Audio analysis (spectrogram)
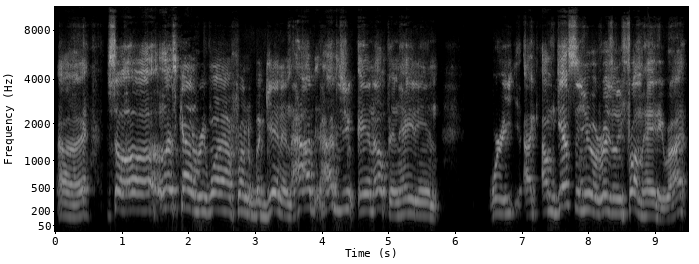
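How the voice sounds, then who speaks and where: Man, livestream host, casual hesitant questions, fairly high voice, dull lo-fi audio. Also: animated, normal speed. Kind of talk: livestream interview.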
